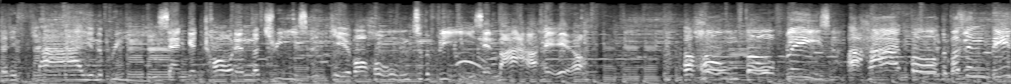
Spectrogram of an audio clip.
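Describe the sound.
A loud, upbeat show tune from a musical film plays throughout, with lead and group voices singing energetically over a full band of driving rhythm, brass and keyboards.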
